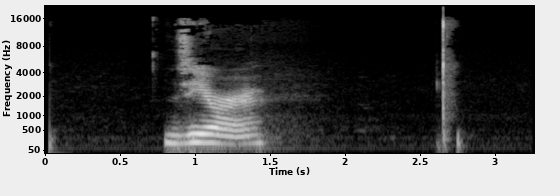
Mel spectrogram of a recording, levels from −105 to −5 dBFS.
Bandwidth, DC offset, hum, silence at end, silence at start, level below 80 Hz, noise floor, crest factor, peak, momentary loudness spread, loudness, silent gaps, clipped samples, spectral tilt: 16.5 kHz; under 0.1%; none; 0.55 s; 0.8 s; -68 dBFS; -82 dBFS; 30 dB; 0 dBFS; 14 LU; -25 LUFS; none; under 0.1%; -4 dB/octave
